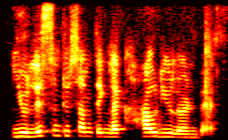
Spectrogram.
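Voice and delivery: ordinary delivery

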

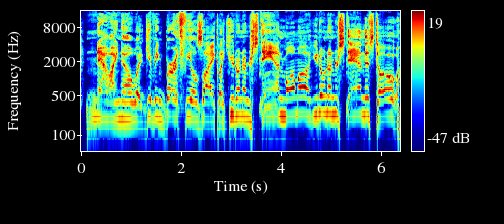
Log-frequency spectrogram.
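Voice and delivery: high, whining complaint to Mama; mock a grown man whimpering like a toddler; husband whining to his wife about his toe; whiny baby voice. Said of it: "he's probably going to her".

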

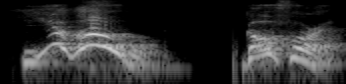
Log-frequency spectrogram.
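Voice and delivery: high, bright cheer of encouragement; a cheer to someone letting out anger; cheering yoo-hoo. Real, not acted. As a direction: whoop them on gleefully. Cheering on an angry breather.

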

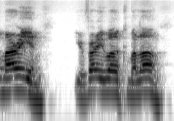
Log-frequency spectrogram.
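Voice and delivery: plain reading voice

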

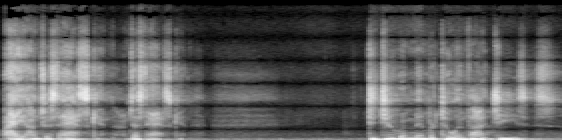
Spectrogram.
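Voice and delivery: soft tentative whisper; hushed whisper. Acted. Sister Mary whispering to the groom's father. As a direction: slip the question in quietly.

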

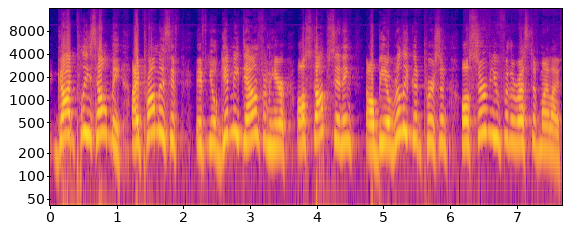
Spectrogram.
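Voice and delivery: loud, high, rushed begging; man on a branch pleading with God; desperate pleading. Acted. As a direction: beg for your life, bargaining. Jack bargains with God.

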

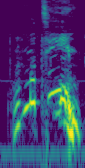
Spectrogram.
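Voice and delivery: very high, loud shriek; exasperated shout. Real, not acted. Gamer left alone by his team, exasperated shout. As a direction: shriek the question in frustration.

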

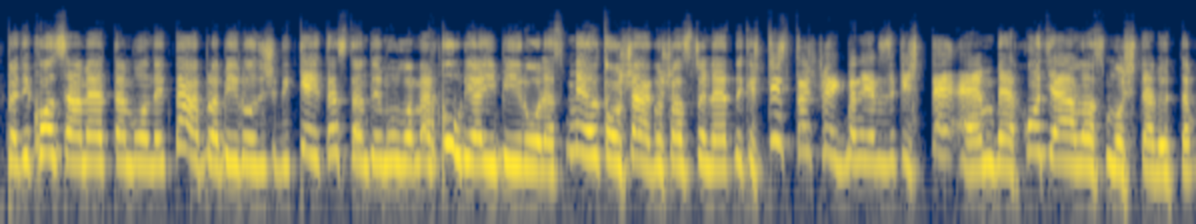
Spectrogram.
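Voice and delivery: high, loud, relentless tirade; outraged wife berating her husband, high and loud; furious scolding wife. A narrator's reading. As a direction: tear into him without a breath.

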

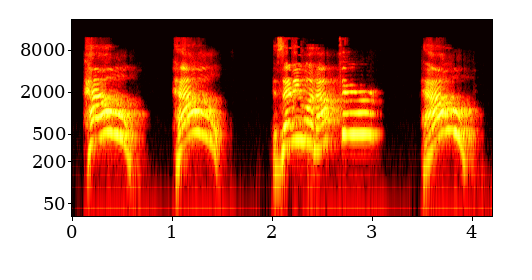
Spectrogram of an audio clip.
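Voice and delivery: high, loud calls for help; yelling for help. Acted. Jack dangling from a branch, shouting up for help. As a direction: shout up the cliff for rescue. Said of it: "So Jack began yelling for help".

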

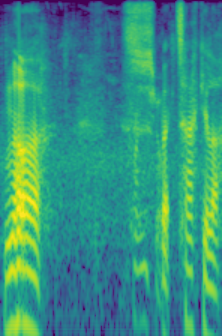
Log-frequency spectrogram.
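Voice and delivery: loud amazed no, half shouted. Real, not acted. Explorer seeing the mansion, loud amazed outburst. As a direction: blurt it out in disbelief.

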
